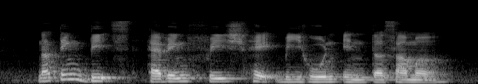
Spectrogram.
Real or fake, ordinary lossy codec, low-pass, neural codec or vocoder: real; none; none; none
